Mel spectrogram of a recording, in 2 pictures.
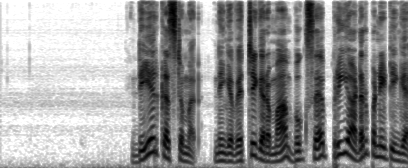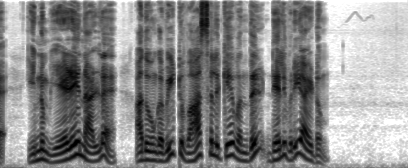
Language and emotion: Tamil, happy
